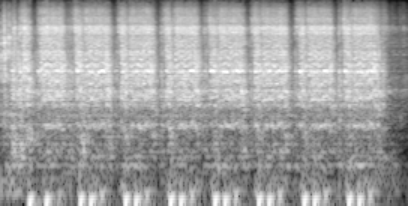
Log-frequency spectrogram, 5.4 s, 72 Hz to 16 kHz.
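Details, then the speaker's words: Honda CB450/CB350F project on a cold January day, battery at 12.2 V at rest dropping to 8 V while cranking: slow, labouring turnover, about nine pulses in five seconds, and it never catches. Probably low battery. "Yeah, it goes down to eight. Jumps back up to 11 point something. So, the battery is probably low."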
